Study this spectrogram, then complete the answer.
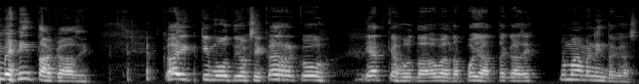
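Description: This man's voice sits high in pitch, moves with ordinary pitch variation and keeps a fairly slow pace. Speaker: podcast co-host. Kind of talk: casual chat. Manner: talkative.

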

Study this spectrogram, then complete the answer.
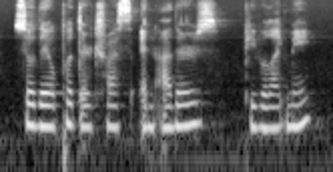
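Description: This woman's voice sits fairly low in pitch and is somewhat breathy. She keeps a moderate pace with monotone, flat intonation. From Haiti. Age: 20s. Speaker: event producer. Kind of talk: casual interview.

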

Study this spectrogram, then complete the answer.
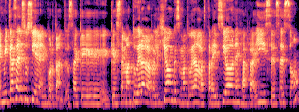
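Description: A woman's medium-pitched voice with ordinary pitch variation, a fairly quick pace and hardly any pauses, amid noticeable background noise and audible room echo. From Uruguay. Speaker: singer-songwriter. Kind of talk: casual interview chat.

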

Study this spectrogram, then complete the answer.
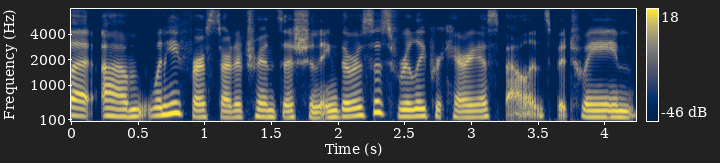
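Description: A woman with a normal speaking voice talks at a medium pitch with ordinary variation, recorded with a dry, close sound and no echo. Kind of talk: casual interview.

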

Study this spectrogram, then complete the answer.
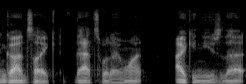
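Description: Recorded very cleanly against a silent background, a man speaks at a moderate pace with a dry, close sound and no echo. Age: 30s. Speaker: podcast host, ministry. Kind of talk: casual chat, faith discussion.

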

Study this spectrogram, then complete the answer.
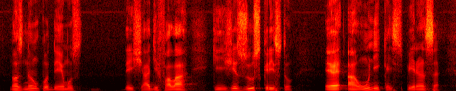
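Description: At a very slow pace with long, frequent pauses, a man speaks at a fairly low pitch with ordinary variation, in a very clean recording with a silent background. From Brazil, interior of São Paulo state (Bauru). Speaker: missionary pastor. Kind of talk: sermon. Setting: church. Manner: halting, many fillers.

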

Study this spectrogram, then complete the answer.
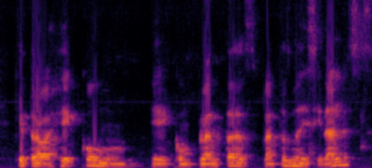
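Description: A man at a fairly slow pace and medium pitch. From Costa Rica. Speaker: forest engineer and researcher. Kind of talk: interview. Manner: halting, with many repetitions and fillers.

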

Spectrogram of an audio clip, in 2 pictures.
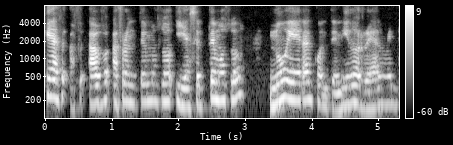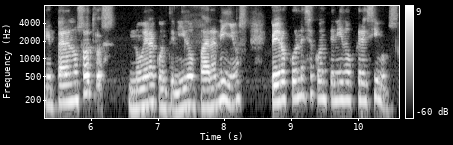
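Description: A high-pitched man at a fairly slow pace, with ordinary pitch variation. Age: 30s. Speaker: film podcast host. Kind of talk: casual chat.

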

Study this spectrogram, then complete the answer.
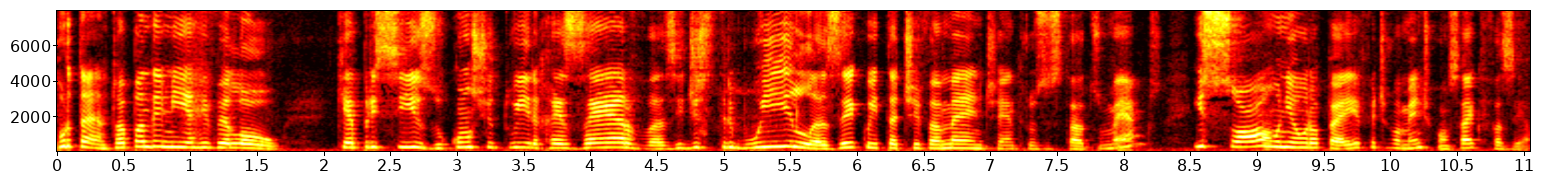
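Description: The speaker is a woman with a high voice. Her delivery has lively intonation. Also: moderate pace. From Brazil. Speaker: law professor. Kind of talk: panel discussion.

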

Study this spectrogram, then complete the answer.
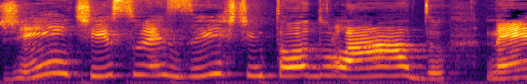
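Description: A woman projects a raised voice with lively intonation. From Manaus, northern Brazil. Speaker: social media influencer. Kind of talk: casual interview.

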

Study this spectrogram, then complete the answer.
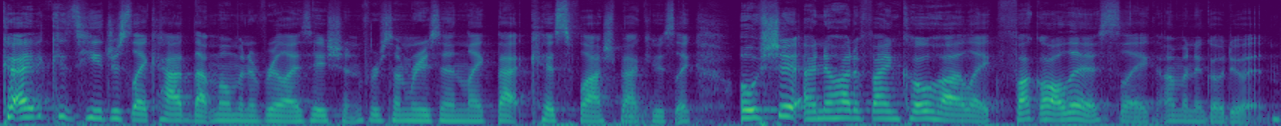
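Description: A woman with a plain, everyday voice and an American accent, fairly low in pitch, talking at a fairly quick pace with lively intonation and hardly any pauses. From Los Angeles. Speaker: podcast intern and guest. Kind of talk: casual chat. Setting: studio.

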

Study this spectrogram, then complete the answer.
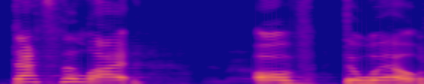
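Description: A woman speaks with an Australian accent. Her tone is dark and mellow, with fairly even intonation. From South Australia. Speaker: pastor. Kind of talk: sermon. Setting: church.

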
